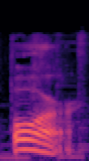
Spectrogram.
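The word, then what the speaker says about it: o'er: in poetry okay so this is a way to make the word over shorter because over you can hear it two syllables over but sometimes we only want once we say or okay or the fields we go over okay interesting laughing all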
